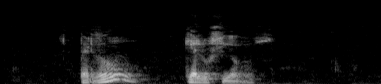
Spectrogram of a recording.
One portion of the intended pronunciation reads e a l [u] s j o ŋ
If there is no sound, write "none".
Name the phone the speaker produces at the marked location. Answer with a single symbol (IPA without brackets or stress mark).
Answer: u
